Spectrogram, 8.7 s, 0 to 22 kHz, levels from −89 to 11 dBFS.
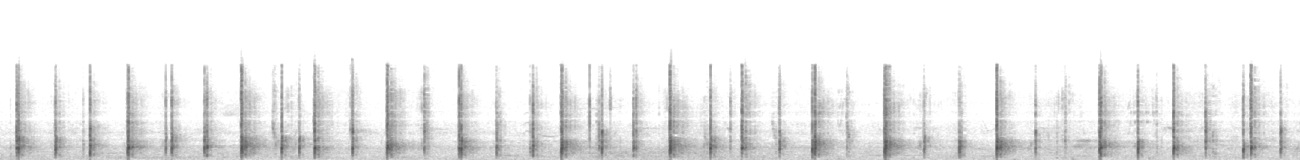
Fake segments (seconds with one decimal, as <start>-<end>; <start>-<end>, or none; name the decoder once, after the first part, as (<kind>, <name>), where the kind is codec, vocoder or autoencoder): none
